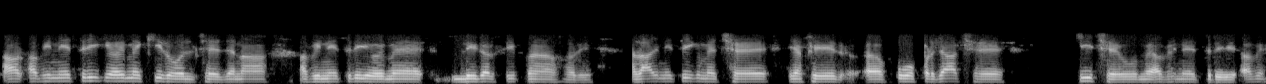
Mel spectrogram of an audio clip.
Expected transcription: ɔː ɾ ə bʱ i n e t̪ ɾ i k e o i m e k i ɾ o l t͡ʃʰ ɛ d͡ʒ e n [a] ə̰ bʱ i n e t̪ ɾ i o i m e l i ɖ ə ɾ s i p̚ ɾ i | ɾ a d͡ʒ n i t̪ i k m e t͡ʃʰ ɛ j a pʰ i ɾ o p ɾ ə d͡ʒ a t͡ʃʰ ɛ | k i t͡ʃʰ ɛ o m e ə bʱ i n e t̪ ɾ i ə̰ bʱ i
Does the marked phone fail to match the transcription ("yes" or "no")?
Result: no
